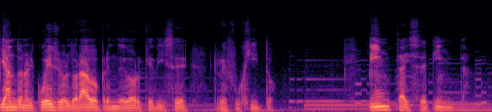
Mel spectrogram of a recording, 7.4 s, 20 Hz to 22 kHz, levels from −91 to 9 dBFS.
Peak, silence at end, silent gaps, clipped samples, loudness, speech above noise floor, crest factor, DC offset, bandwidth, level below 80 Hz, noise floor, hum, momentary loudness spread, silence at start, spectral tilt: -4 dBFS; 0 s; none; under 0.1%; -19 LUFS; 20 dB; 16 dB; under 0.1%; 6 kHz; -40 dBFS; -38 dBFS; none; 20 LU; 0 s; -9 dB/octave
